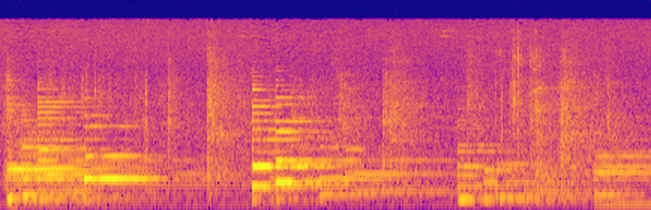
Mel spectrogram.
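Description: Nylon-string classical guitar built by Stephan Connor, played solo: it starts with a chord, and fresh chords are struck about a second in, at two and a half seconds and near five seconds, each ringing on under a slow melody.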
